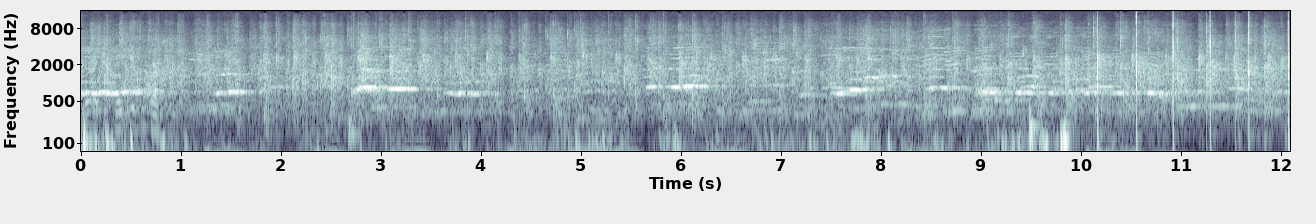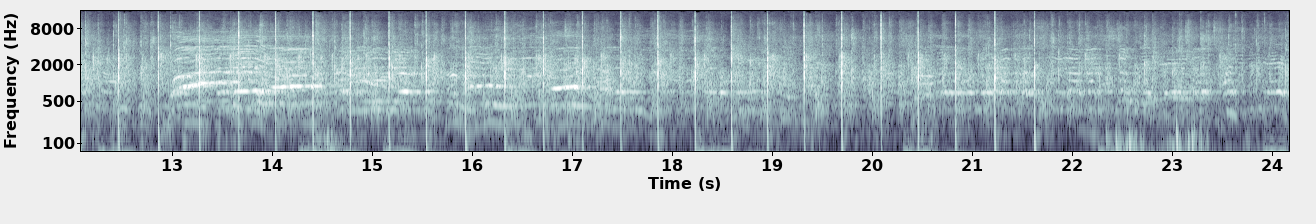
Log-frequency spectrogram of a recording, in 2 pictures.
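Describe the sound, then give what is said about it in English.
An audience claps its hands for the Lord in an evening service, about twenty seconds of loud, dense patter of many hands that settles into a steadier, rhythmic beat in the second half, with crowd voices mixed in. “Will you give a great hand clap unto the Lord tonight?”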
